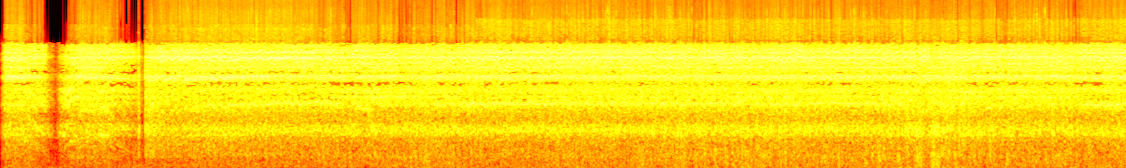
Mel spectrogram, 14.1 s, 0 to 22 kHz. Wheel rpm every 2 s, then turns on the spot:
90, 190, 220, 230, 230, 230, 220.
none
